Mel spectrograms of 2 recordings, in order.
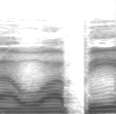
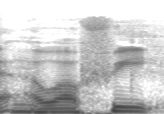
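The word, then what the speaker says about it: عوافي: ചില ആൾക്കാര് പറഞ്ഞു തന്നിട്ടുണ്ട് അത് അവവാഫി അല്ല അവാഫി ആണ് അപ്പ അതിന്റെ ഉച്ചാരണം അപ്പോ പിടി കിട്ടി അവഫയർ അവാഫി അവാഫി ആണ് അവവാഫി അല്ല അപ്പ അങ്ങനെ ചില കാര്യങ്ങളൊക്കെ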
